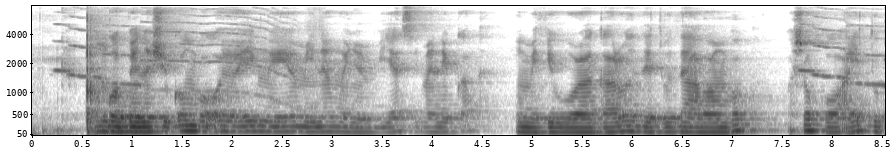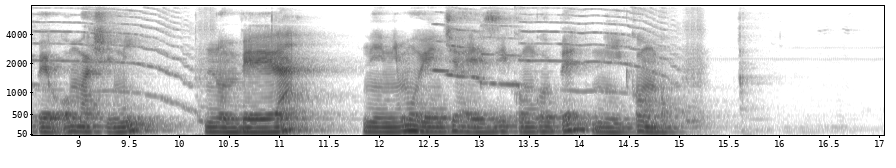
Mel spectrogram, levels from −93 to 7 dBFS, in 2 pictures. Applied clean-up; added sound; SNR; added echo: none; Squeak; 18 dB; reverberation time 0.7 s.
